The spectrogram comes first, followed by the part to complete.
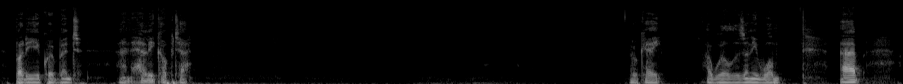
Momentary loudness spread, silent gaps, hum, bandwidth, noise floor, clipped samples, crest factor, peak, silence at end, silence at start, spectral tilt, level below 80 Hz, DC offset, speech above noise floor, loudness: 15 LU; none; none; 17.5 kHz; -75 dBFS; under 0.1%; 24 dB; -14 dBFS; 0.1 s; 0.15 s; -5.5 dB/octave; -48 dBFS; under 0.1%; 41 dB; -35 LUFS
